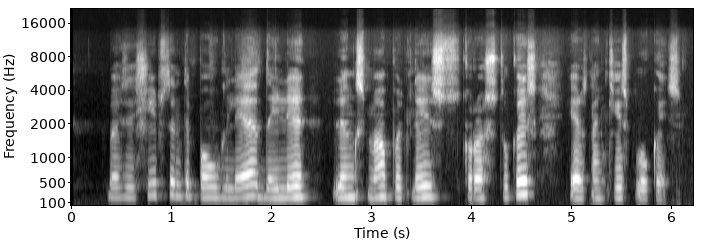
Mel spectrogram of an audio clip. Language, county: Lithuanian, Vilnius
